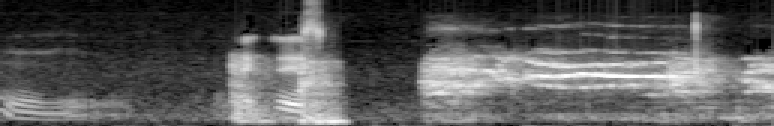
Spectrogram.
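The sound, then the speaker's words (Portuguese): A dog gives a short whining howl, then a couple of sharp barks, followed by a long, wavering howl that carries to the end. “não, mano, porta mano, um cachorro, é velho.”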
